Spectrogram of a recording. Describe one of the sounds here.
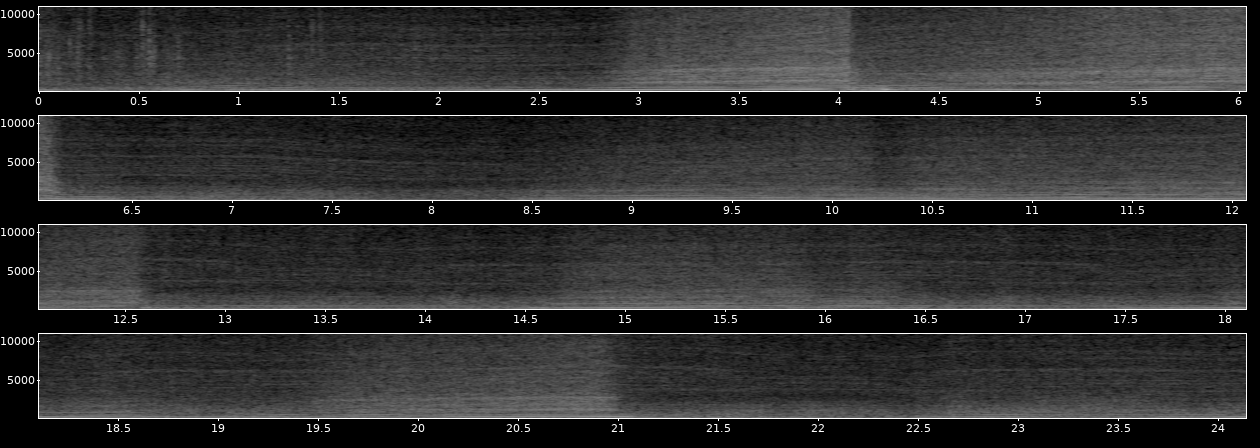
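A car engine revs up and down, shifting through gears.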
